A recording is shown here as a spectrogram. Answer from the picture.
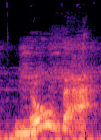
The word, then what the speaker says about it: Nowack: He said it's pronounced Novak. So, congratulations, Matt. – Let's make a big deal about this. Now, his last name is spelled N-O-W-A-C-K. So, isn't it Novak? – Excuse me, while people from my part of town, we pronounce it Novak.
